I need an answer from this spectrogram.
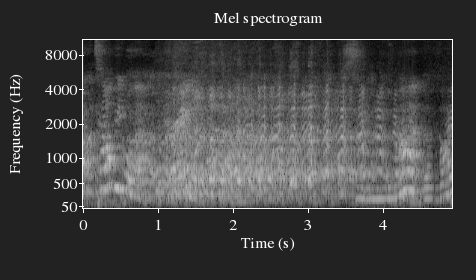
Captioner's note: laughing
